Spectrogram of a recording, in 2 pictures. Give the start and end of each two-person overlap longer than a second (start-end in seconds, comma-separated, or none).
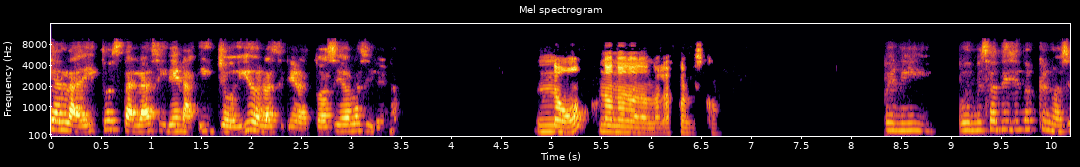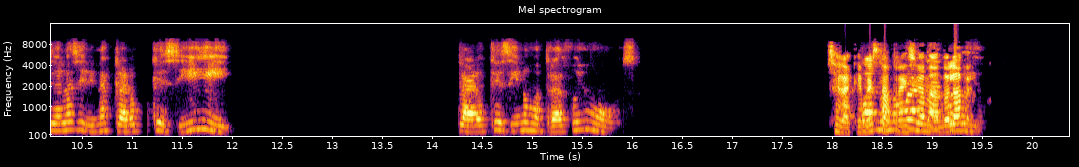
18.2-19.5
